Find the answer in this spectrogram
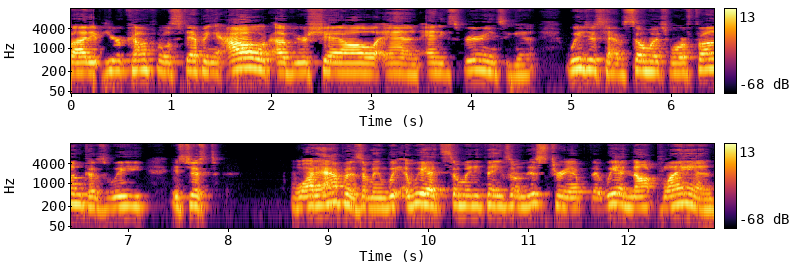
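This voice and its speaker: A woman talks with a bright, sharp tone. Her medium pitch holds fairly even intonation. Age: 80s+. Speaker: traveler. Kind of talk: interview answer.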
